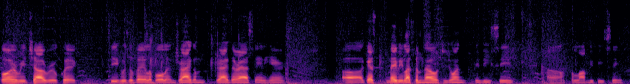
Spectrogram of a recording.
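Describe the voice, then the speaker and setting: Music plays behind a man with a very deep, low voice and flat, monotone intonation. His loudness swings widely. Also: moderate pace. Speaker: podcast host. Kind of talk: casual chat. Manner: casual, slurred words.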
